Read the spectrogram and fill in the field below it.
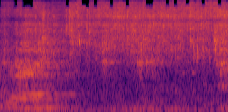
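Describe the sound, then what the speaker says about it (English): Water gushing loudly from a hotel room sink tap on Koh Phangan, Thailand, a close, continuous rush with someone speaking briefly over it. "Water just had to get to the pipe,"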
